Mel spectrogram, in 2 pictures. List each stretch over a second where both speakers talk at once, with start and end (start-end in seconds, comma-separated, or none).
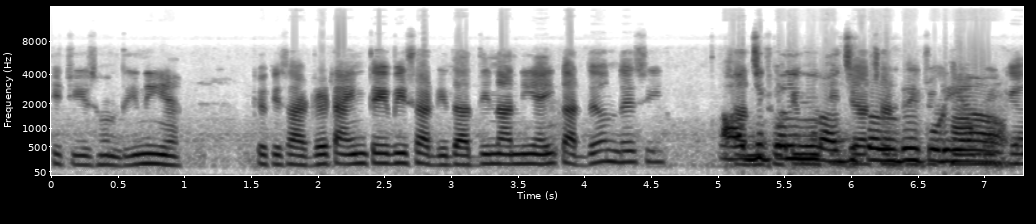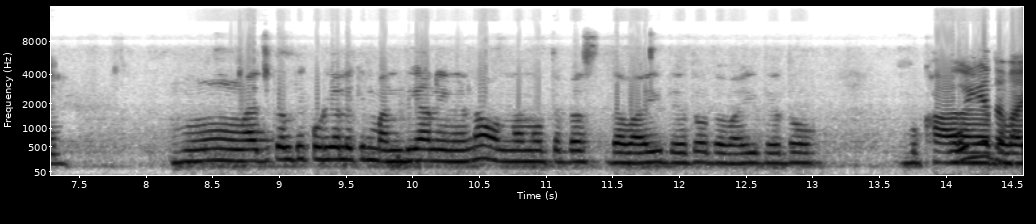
5.2-7.0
